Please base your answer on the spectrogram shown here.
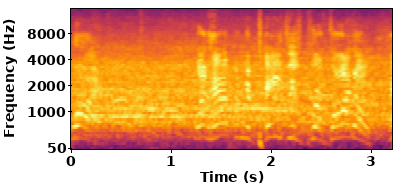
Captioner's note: crowd cheering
